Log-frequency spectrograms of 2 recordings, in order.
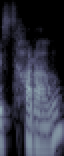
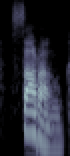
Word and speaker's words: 사랑: The same thing, like you have to say 사랑 with a softer S, not 사랑. And make sure that you pronounce 응 sound correctly. 사랑, not 사랑, 사람, or something else.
